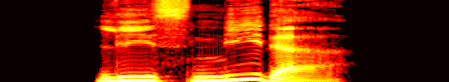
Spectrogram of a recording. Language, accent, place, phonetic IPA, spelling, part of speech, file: German, Germany, Berlin, [ˌliːs ˈniːdɐ], ließ nieder, verb, De-ließ nieder.ogg
- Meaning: first/third-person singular preterite of niederlassen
